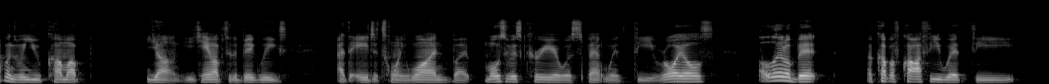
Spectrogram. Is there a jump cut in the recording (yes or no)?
no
